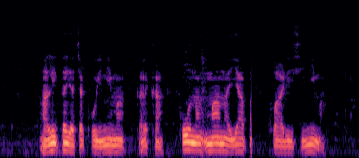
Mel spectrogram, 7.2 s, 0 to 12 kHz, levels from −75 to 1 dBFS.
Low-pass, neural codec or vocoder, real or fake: 7.2 kHz; none; real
